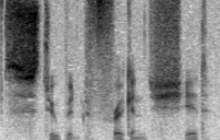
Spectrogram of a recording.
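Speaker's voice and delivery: whispered under the breath; frustrated whisper. Real, not acted. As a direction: mutter it to yourself in whisper. Muttered frustration.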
